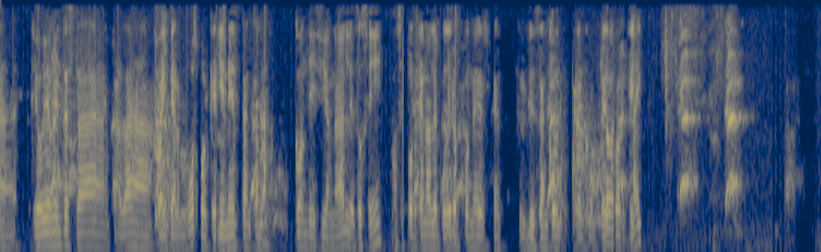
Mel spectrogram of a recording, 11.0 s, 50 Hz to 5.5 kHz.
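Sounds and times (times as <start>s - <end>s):
speech: 0.0s - 9.1s
dog barking: 0.5s - 2.6s, 3.2s - 3.8s, 5.5s - 6.3s, 7.2s - 10.8s.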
